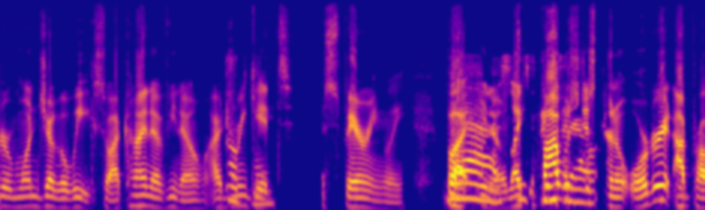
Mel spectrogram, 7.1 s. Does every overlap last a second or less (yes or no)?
no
